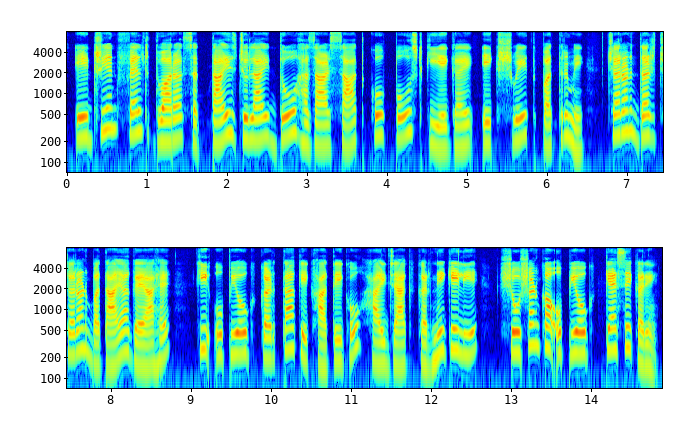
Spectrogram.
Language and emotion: Hindi, neutral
